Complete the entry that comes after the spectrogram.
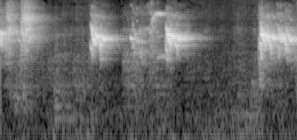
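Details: Pet budgerigars chirping: three separate short bursts of scratchy, high warbled chirps with quiet gaps between them.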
